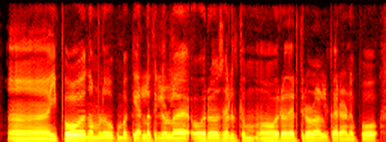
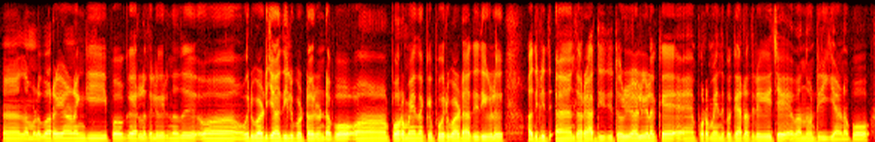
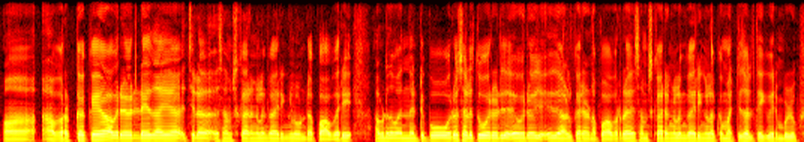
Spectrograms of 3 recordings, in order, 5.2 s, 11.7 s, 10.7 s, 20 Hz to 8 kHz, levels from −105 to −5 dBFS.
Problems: background sounds at intervals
